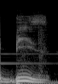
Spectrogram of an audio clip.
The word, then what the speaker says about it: B'z: par le groupe japonais B apostrophe Z prononcé bise oui oui comme la bise fin le synonyme du bisou c'est un groupe de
